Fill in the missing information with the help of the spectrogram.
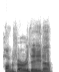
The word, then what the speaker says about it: Ponferradina: And it's Ibiza against Ponferradina. I hope I'm saying that right. – Oh, you are. Yeah, that's good pronunciation.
